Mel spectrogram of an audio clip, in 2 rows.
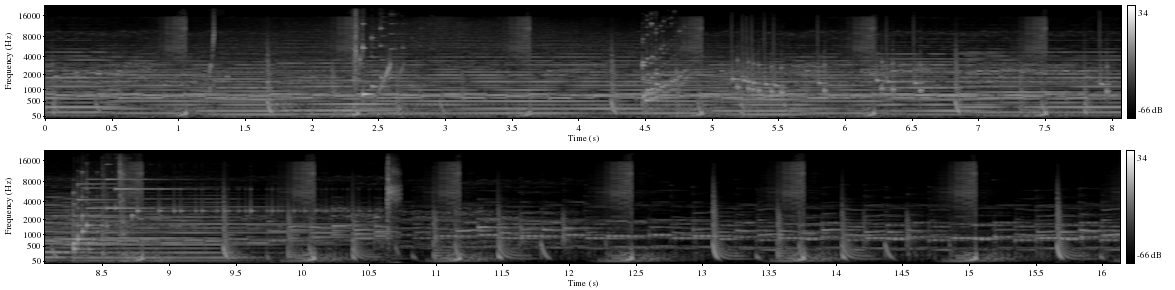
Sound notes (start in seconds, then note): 0.1 organ music; 4.4 silly video game sounds; 8.3 coin clink; 10.3 dramatic music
